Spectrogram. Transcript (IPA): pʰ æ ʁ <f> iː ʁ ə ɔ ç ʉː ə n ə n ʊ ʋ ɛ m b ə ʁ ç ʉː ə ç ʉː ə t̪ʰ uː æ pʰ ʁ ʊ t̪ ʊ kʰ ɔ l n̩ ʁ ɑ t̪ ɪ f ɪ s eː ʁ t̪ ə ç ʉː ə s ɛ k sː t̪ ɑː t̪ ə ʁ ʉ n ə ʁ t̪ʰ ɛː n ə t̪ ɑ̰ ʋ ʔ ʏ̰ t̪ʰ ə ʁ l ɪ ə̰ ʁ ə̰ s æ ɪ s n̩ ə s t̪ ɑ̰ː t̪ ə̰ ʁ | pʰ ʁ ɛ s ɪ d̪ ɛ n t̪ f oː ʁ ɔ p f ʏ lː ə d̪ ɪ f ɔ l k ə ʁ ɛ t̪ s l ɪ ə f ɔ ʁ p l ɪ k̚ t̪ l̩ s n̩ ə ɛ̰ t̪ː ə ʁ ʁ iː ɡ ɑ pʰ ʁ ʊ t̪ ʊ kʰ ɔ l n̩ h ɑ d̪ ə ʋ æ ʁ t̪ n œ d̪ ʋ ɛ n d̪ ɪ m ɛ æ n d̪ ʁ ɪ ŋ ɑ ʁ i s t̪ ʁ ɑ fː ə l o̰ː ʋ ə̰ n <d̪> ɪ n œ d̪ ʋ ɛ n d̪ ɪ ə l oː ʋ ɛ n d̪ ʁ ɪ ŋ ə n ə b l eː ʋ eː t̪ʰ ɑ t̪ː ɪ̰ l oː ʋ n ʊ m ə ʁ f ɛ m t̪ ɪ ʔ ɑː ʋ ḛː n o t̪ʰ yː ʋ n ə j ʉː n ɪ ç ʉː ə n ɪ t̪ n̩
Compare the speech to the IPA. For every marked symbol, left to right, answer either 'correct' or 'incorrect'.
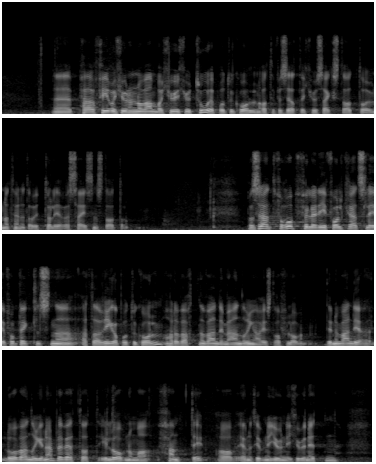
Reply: correct, correct

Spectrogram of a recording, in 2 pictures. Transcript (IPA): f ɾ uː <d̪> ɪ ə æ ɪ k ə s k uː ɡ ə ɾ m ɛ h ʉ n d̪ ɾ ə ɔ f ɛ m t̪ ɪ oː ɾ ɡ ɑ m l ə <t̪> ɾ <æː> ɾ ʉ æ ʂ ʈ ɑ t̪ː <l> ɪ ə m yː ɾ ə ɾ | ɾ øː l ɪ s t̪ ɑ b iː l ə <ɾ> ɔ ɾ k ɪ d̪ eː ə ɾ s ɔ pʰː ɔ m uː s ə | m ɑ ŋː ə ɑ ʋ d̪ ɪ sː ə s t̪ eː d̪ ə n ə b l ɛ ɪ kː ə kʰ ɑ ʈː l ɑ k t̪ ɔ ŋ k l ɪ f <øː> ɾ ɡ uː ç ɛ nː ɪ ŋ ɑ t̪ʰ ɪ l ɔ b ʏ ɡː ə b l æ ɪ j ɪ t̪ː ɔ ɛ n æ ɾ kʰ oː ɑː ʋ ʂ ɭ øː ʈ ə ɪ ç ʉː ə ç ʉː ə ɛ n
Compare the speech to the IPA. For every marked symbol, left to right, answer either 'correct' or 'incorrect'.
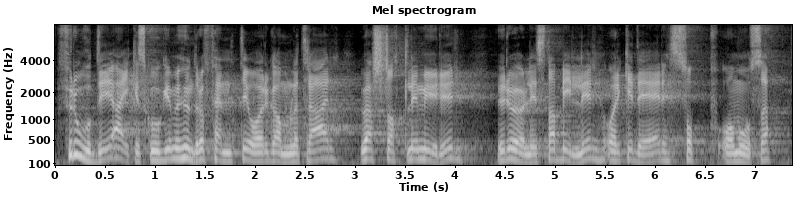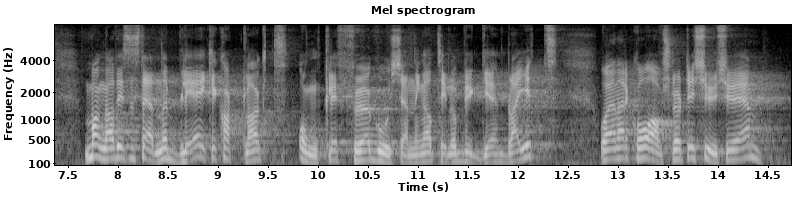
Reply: correct, incorrect: t̪ʰ, correct, correct, correct, correct

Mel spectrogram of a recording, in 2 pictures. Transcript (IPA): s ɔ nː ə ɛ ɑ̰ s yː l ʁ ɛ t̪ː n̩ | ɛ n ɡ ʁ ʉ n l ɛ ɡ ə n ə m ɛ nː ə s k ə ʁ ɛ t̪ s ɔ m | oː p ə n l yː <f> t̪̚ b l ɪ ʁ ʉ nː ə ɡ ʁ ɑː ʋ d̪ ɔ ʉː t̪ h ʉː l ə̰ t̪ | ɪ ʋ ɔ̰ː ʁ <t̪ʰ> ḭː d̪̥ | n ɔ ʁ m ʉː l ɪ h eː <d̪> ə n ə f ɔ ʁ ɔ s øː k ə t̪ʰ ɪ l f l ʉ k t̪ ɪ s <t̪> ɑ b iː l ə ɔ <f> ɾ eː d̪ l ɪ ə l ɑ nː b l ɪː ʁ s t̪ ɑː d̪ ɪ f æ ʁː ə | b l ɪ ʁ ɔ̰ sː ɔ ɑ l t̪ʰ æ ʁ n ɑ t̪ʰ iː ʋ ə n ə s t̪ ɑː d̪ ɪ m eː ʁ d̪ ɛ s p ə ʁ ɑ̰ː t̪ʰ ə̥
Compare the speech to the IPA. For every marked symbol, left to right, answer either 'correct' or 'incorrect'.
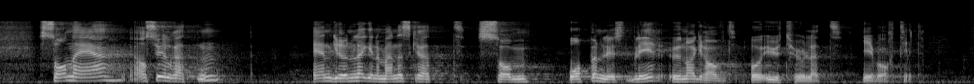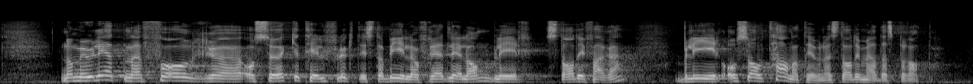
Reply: incorrect: s, correct, incorrect: t̪, correct, correct

